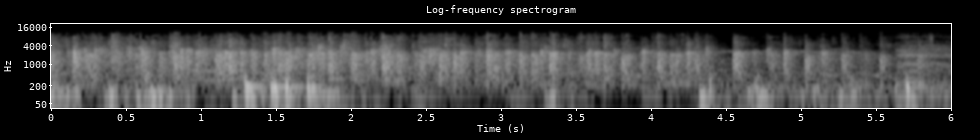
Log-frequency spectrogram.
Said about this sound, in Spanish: Eh, y vamos con el concierto de …. un aplauso muy fuerte para ….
